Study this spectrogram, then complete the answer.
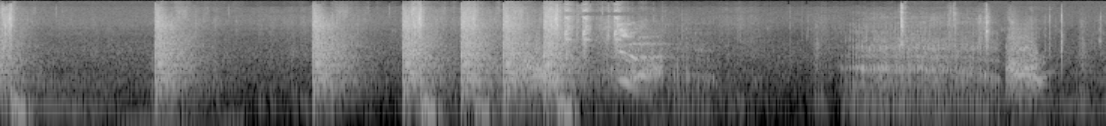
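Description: Rifle shots fired at a wolf while hunting in the survival game Subsistence, several sharp loud cracks spaced about a second apart, followed by rustling and scuffling movement.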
